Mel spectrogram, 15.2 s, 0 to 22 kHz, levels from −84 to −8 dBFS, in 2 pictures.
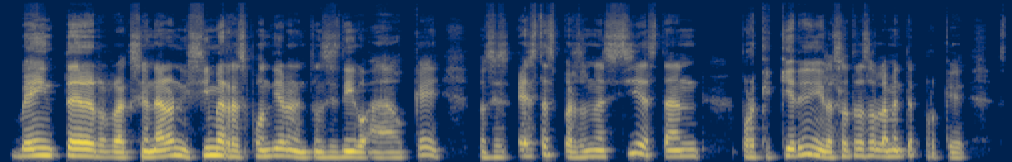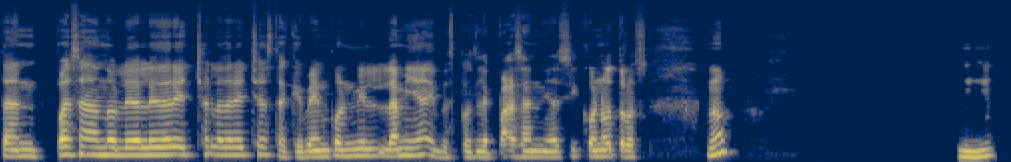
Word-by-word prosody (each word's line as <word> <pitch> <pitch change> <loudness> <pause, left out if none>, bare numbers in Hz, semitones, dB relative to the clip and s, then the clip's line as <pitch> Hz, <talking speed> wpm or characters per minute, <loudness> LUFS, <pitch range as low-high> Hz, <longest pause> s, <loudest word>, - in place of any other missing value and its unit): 20 170 -1 +6
reaccionaron 140 +4 +3
y 150 - -2
sí 160 +7 -2
me 175 -1 +7
respondieron, 155 +2 0
entonces, 130 0 -2
digo: 135 -1 +4
"Ah, 125 0 -5
okey, 155 +5 -7 0.2
entonces, 135 0 -8
estas 185 +4 -3
personas 150 0 -2
sí 225 +5 -3
están 160 -4 -2 0.3
porque 135 -2 -7
quieren", 170 +7 +1
y 160 - +2
las 130 -1 -2
otras 165 +1 -3
solamente 150 -2 -1
porque 125 -2 -12 0.2
están 155 -1 -2
pasándole 185 -2 +3
a - - +6
la 185 0 +3
derecha, 190 0 +1
a - - -6
la 185 - 0
derecha, 190 +1 -1
hasta 160 -7 -6
que 135 +1 -5
vean 145 +1 +1
con 160 0 0
mi 170 +1 0
la 160 -1 +1
mía 185 +2 0
y - - -6
después 135 +1 -9
le 135 - 0
pasan 140 0 -1
y 135 - -1
así 135 +3 -6
con 150 0 0
otros, 145 -3 -2 0.4
¿no? 240 +8 -1 1.6
Ujú. 145 +2 0
155 Hz, 185 wpm, -23 LUFS, 140-180 Hz, 1.6 s, me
